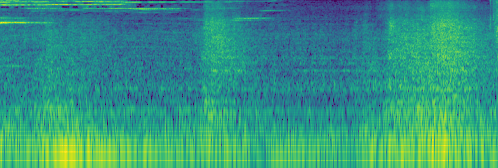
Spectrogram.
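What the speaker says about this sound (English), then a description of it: "we got a truck outside" A truck outside, a steady low engine rumble with an air-brake hiss around one and a half seconds, heard from a distance through a wall.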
